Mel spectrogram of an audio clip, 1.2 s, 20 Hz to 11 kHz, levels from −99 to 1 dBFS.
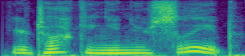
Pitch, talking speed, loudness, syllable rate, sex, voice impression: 155 Hz, 245 wpm, -14 LUFS, 6.2 syllables/s, male, masculine, adult-like, relaxed, slightly dark, soft, raspy, cool, intellectual, calm, friendly, reassuring, kind, modest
